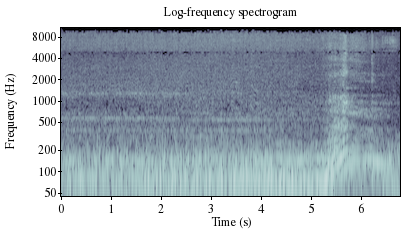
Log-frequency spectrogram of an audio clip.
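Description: A box Chevy's modified engine idling with a deep rumble, with one quick rev about five seconds in that climbs and drops back to idle.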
